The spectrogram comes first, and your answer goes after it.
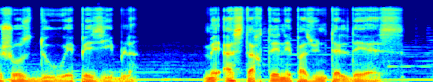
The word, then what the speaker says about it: Astarté: C'est pourquoi, dans la tradition russe, ce nom est prononcé Astarté, la prononciation grecque, sans distorsion intentionnelle.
